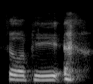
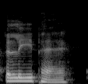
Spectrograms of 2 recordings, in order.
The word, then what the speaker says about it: Phillippe: But yeah, he, let's he talk about a lot of this about Ryan Phillippe, who Felipe. – Stop. I thought my sister told me that that's how it was pronounced, and until this year, I pronounced it like that.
